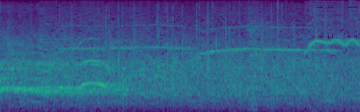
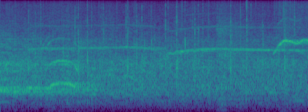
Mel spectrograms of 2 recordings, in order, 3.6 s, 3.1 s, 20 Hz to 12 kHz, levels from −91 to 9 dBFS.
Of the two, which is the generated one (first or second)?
second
